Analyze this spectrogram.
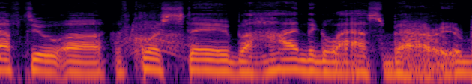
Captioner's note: growling viciously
